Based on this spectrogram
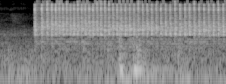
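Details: Shimano Ultegra road bike drivetrain, smaller chainring with chain angled but clearing the front derailleur: fast even freewheel ticking, roughly twenty clicks a second, no scraping or rubbing; cross-chaining avoided, chain runs silently, normal drivetrain operation.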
